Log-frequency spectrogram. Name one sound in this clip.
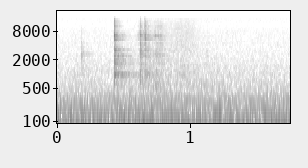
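Clothes hangers click and scrape along a metal rail.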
